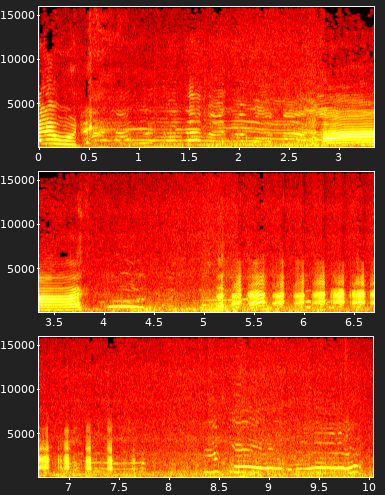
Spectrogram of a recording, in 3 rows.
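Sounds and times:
surf washing in shallows: 0.0s - 10.0s
woman laughing: 0.3s - 3.1s, 5.0s - 7.9s
wind on microphone: 0.4s - 10.0s.

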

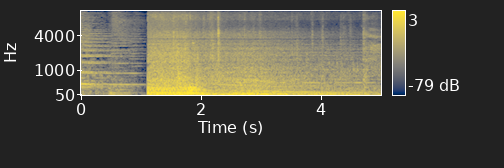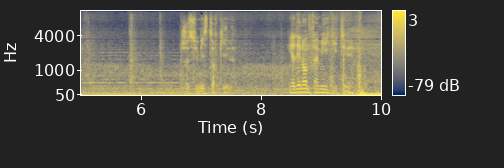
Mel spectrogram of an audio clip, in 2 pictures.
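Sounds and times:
film score music: 0.0s - 10.0s
car engine rumbling: 1.1s - 10.0s.

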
